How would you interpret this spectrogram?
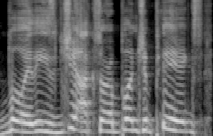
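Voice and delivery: high, drawn-out mock complaint; grumbling character quote. Retelling the guy's line as he starts cleaning, mock grumbling. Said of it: "And he's like".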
